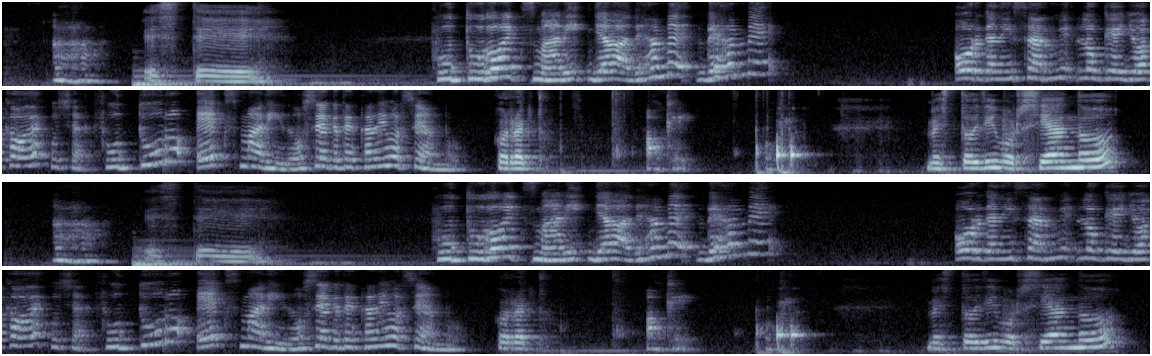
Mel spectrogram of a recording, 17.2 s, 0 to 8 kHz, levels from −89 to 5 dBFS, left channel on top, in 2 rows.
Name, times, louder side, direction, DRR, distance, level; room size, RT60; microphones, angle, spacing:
voice 1, 0.4-0.8 3.2-5.8 7.1-12.1 13.4-13.8 14.3-14.4, left 3 dB, 40° left, 0.6 m, -26 dB
Bowed string instrument, 1.0-3.5, left 2 dB, 10° right, 1.1 m, -38 dB
voice 2, 1.1-2.1 12.3-12.7 14.4-14.7 15.5-17.0, left 6 dB, 80° left, 0.4 m, -21 dB
4.3 x 2.5 x 4.1 m
head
